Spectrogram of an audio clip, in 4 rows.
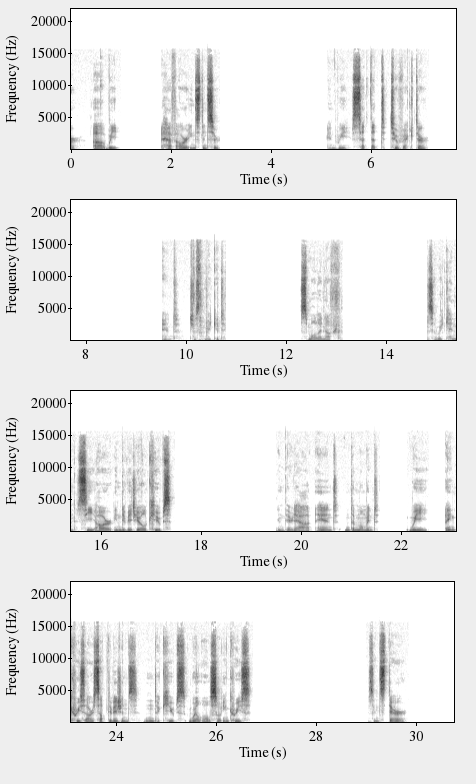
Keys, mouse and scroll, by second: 1.5-2.7 drag, 2.7-4.6 middle drag, 4.6-6.7 drag, 6.7-8.4 middle drag, 8.4-11.6 drag, 12.9-13.6 scroll up 4, 13.6-15.3 middle drag, 15.3-17.9 scroll up 2, 17.9 scroll up 1, 18.0-18.5 middle drag, 18.5-19.1 scroll down 1, 19.1-22.1 middle drag, 23.2-26.3 drag, 27.2-28.2 drag, 28.2-30.7 middle drag.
